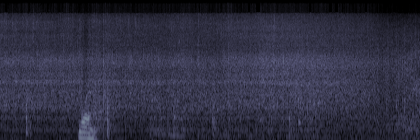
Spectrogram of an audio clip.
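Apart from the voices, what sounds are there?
zucchini and vegetables frying in a pan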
